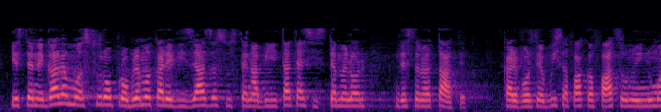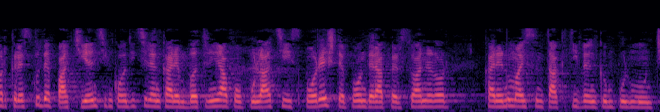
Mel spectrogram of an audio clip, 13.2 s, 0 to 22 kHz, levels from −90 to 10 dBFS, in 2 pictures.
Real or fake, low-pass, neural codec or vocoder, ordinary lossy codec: real; none; none; none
